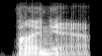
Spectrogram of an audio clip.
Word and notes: pioneer: British English

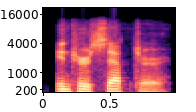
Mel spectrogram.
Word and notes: Interceptor: American English

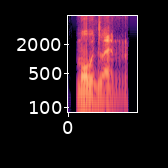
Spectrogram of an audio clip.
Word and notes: maudlin: British English

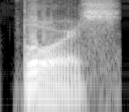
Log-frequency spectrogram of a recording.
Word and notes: bourse: American English

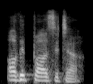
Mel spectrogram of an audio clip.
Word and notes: ovipositor: Indian

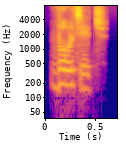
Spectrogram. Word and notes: voltage: Indian

